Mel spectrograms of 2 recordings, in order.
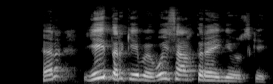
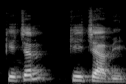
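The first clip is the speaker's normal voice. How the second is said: normal talking voice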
